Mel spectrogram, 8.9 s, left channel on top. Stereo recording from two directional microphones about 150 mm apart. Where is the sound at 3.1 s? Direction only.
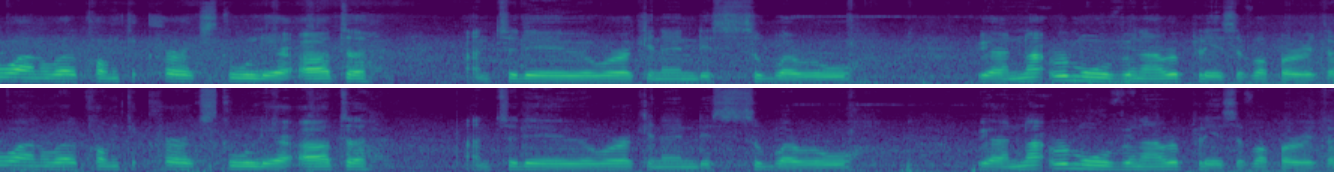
5° right (ahead or behind).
